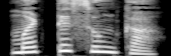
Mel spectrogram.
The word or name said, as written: ಮಟ್ಟೆಸುಂಕ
